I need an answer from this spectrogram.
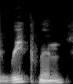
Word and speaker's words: Reichmann: to the show reichmann thanks Joanne yeah it's close enough and you you definitely use the most common pronunciation we uh we go by the German pronunciation which is actually Rickman but close enough and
